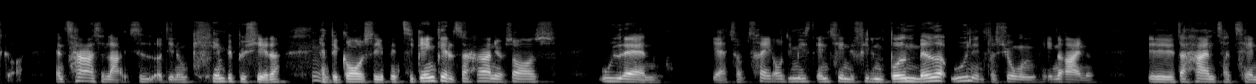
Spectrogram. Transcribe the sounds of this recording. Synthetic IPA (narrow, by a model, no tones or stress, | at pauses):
ɡ̥ɒ | hænt͡sʰɑ̰̈ːsɒlɑ̈ŋ̰t͡sʰið̰ˠɒ̽d̥eæɐno̝ːn̩kʰemb̥əb̥yɕeɾ̥ɐhænb̥e̝ɡ̥ɒ̰ːosement͡sʰe̝lɡ̥enɡ̥el̰sɒ̽hɑ̈hænjo̝sɒ̽ɒ̽sə | uð̰ˠæen | jæt͡sʰɒ̽b̥̚t͡sʰʁɛ̰ːɒ̰ːd̥imḭːsd̥ent͡ɕʰe̝̰nd̥əfil̰mb̥ɔ̽ːð̞ˠəmeð̞ˠɒ̽ʔuːð̞ˠn̩e̝nflæɕo̝̰ːnn̩e̝nʁɑ̈ɪnəð̞̩ˠ | ød̥ɑ̈hɑ̈ent͡sʰɑ̈t͡sʰæn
